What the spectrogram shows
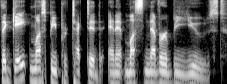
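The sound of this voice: A man's put-on character voice, raspy and fairly low-pitched, with ordinary pitch variation and a moderate pace, very even in loudness, in a dry, close recording with no echo, very clean with a silent background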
